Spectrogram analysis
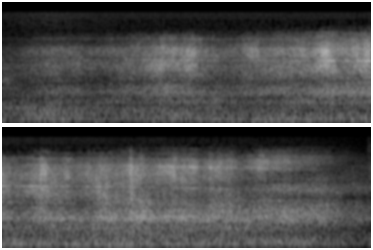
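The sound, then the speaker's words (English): Steady, loud roar of an airliner's engines heard from inside the cabin during landing. The droning rush holds at an even level throughout, with no voices. “At this time, we'd like to ask our flight attendants to please take their seats for landing.”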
